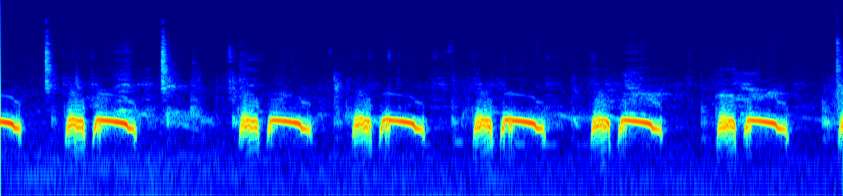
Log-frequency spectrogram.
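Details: Spotted dove used as a decoy for wild doves, giving 'gù thúc' coos: short, mellow notes, often in pairs, repeated steadily throughout with brief gaps and a few soft clicks.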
